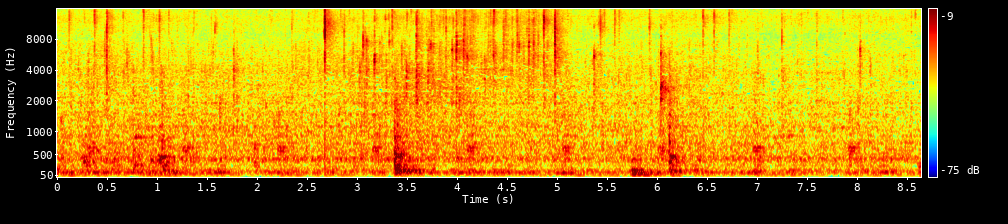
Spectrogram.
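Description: Raw banana slices frying in oil give a steady, dense sizzle with scattered crackles and pops, close and moderately loud, continuing throughout with no voices.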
